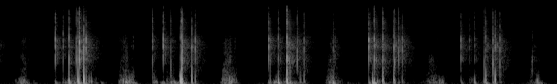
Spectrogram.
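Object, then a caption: Plastic ball tapped and scratched with fingernails. Long acrylic nails tap and scratch a single empty, fist-sized pink hollow plastic ball. Short, irregular bursts of crisp clicks and scrapes follow one another with brief silences between them. The sound is dry and bright with a light low thump, and each hit stops almost at once with no ring.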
